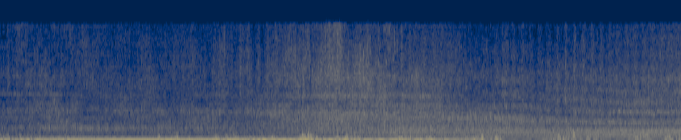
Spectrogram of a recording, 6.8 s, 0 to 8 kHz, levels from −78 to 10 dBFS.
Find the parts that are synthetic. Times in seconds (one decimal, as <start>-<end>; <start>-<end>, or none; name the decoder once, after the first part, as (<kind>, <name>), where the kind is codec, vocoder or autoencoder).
0.8-2.0 (autoencoder, DAC-VAE); 4.1-4.6; 6.1-6.8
